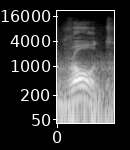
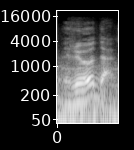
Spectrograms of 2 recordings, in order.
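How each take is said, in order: First: It is said with an English 'oh' vowel. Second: It is said with a rounded Nordic 'ö' vowel. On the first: "people pronounce it as road" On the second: "in Norwegian and in Danish, it's ö"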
